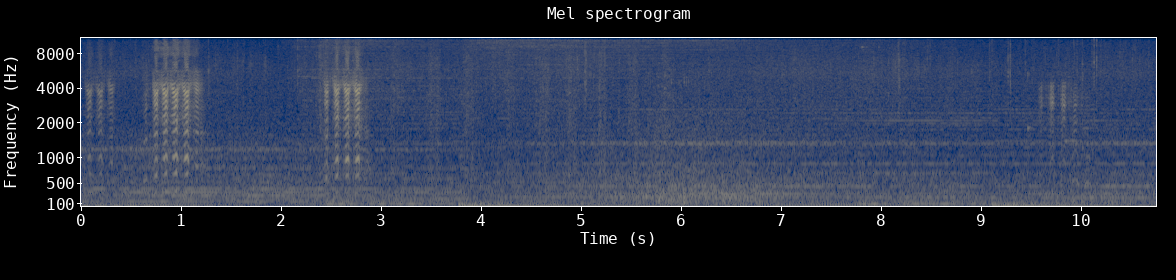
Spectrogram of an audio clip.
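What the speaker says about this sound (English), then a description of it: "Goat of mine, dearest, sweetest goat." A goat bleats in The Witcher 3, with short quavering calls coming in two quick bursts near the start and one more toward the end, heard over a quiet ambient hum.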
